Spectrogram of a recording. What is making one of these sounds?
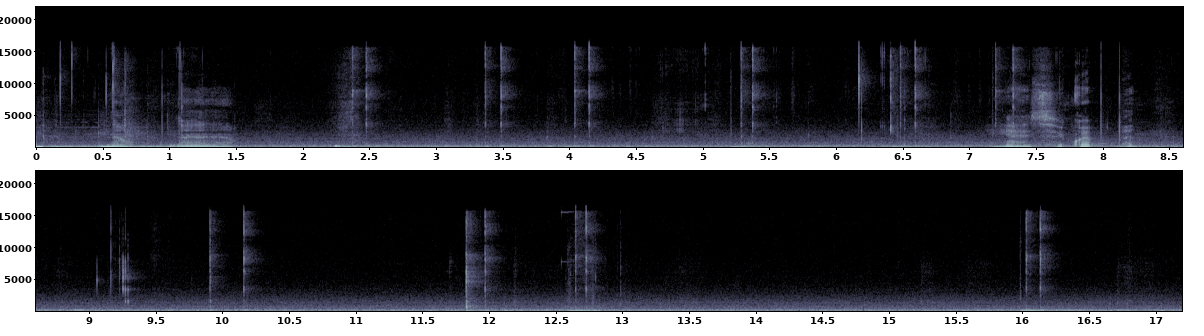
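Short soft clicks and blips sound as menu options are picked.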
